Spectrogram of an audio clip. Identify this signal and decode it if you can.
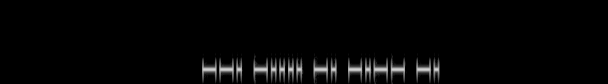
Morse code, heard as a keyed tone, about 28 wpm, 700 Hz. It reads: G6NYN
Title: DXCC-100 Call Signs - 5 Characters - 28wpm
